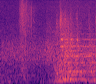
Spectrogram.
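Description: A short triumphant fanfare plays.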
